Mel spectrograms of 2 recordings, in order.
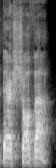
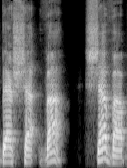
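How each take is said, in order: First: The second word is said with an 'o' vowel. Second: The second word is said with an 'e' vowel. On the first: The name refers to the oath that was sworn. "the proper pronunciation of that phrase there is Ber Shovah" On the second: The name refers to the seventh well. "Here, it's actually Ber Sheva"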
